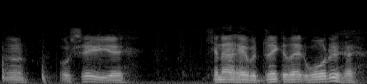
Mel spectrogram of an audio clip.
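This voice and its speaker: An actor playing a sly, boastful cattle rustler in an old radio drama, chuckling and drawling. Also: male voice, on the low side, fairly even intonation, moderate pace, lo-fi sound, close to an everyday voice. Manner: chuckling, drawling outlaw talk. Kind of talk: 1930s radio drama acting. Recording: scratchy vintage radio recording with hiss.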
